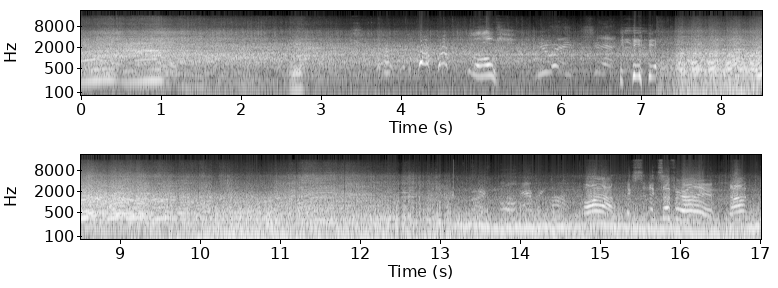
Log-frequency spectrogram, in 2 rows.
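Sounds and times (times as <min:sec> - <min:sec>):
snowmobile engine revving: 0:00.0 - 0:17.0.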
